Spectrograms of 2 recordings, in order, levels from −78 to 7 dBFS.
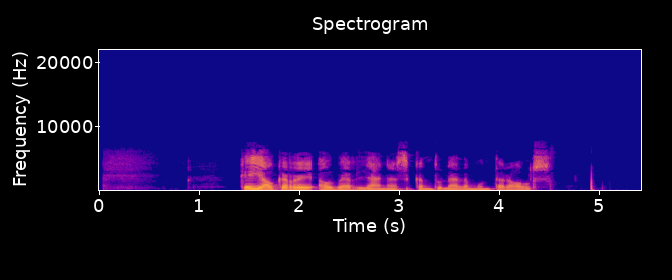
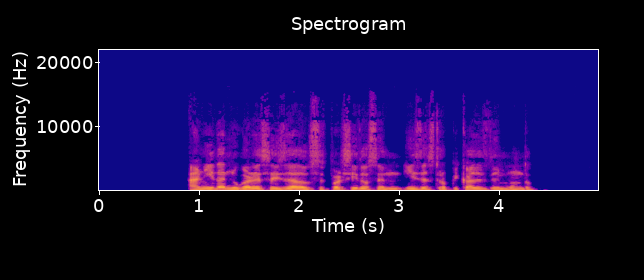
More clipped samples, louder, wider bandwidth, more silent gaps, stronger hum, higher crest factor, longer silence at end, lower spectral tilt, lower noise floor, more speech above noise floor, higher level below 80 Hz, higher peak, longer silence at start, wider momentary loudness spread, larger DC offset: neither; about the same, -19 LUFS vs -19 LUFS; second, 7.2 kHz vs 15 kHz; neither; neither; about the same, 20 dB vs 18 dB; first, 0.9 s vs 0.65 s; first, -7 dB/octave vs -5.5 dB/octave; second, -61 dBFS vs -82 dBFS; second, 43 dB vs 64 dB; about the same, -58 dBFS vs -62 dBFS; about the same, -2 dBFS vs -2 dBFS; first, 1.4 s vs 0.9 s; first, 18 LU vs 7 LU; neither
